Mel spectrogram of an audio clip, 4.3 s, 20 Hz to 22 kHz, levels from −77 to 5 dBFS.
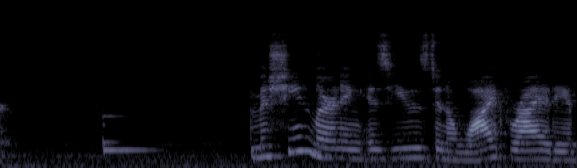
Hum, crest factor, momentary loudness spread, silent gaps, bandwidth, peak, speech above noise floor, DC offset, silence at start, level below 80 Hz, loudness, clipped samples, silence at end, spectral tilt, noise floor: none; 20 dB; 19 LU; none; 13 kHz; -22 dBFS; 26 dB; under 0.1%; 0 s; -68 dBFS; -40 LUFS; under 0.1%; 0 s; -2 dB/octave; -66 dBFS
